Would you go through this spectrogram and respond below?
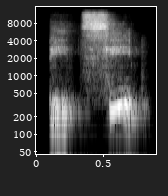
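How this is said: The stress falls on the second word. "stress on the syllable containing the target sound"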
